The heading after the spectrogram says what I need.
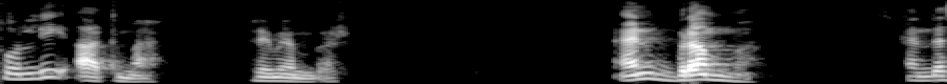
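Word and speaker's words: Brahman: only Atma remember and Brahma and the second one is Brahma again a will come we say only Brahm but we write a young gifted in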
